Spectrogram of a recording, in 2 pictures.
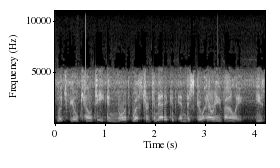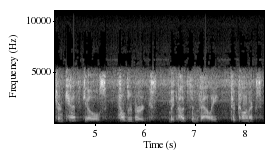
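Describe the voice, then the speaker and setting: A man's voice: medium pitch, animated, moderate pace, few pauses. A synthetic man's voice reading a formal, scripted weather forecast as an automated radio announcer. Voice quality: synthetic text-to-speech voice. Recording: muffled radio broadcast with loud static. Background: radio static.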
